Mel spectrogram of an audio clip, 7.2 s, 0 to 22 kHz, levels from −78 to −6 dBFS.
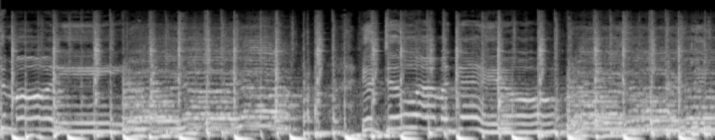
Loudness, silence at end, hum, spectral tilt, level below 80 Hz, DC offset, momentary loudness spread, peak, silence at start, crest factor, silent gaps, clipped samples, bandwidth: -14 LUFS; 0 s; none; -5.5 dB/octave; -18 dBFS; under 0.1%; 2 LU; -2 dBFS; 0 s; 12 dB; none; under 0.1%; 16.5 kHz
